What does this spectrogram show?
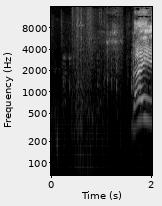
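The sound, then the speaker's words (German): After a stretch of low, muffled background noise, a single loud, high-pitched bark from the speaker's dog rings out near the end, drawn out with a rising tone. “Mein Hund bellt die ganze Zeit, also mein einer Hund.”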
